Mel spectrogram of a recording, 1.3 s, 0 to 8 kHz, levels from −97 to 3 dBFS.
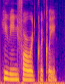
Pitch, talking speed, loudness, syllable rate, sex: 175 Hz, 185 wpm, -15 LUFS, 6.5 syllables/s, female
